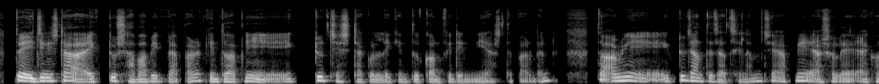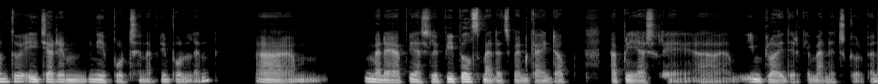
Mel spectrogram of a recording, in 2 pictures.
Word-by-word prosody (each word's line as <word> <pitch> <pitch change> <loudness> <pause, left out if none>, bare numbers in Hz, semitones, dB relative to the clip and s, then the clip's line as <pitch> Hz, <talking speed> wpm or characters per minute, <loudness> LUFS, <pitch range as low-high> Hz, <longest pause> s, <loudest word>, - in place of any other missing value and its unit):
তো - - +5
এই 145 - +10
জিনিসটা 160 +3 +5 0.2
একটু 125 +6 -2
স্বাভাবিক 130 0 0
ব্যাপার। 135 - -3 0.2
কিন্তু 125 -1 +2
আপনি 145 +6 0 0.4
একটু 135 +8 +1
চেষ্টা 125 -4 -1
করলে 105 -2 -1
কিন্তু 105 +1 -4
কনফিডেন্ট 105 -1 -3
নিয়ে 95 - -3
আসতে - - -11
পারবেন। 155 - -6 0.5
তো - - -2
আমি 175 +3 +6 0.4
একটু 140 +8 0
জানতে 150 -3 +1
চাচ্ছিলাম 110 +6 -5
যে - - -6
আপনি 160 +6 -2 0.2
আসলে 70 - -3 0.2
এখন 125 +1 -1
তো 135 - +1 0.2
HRM 110 -3 +2 0.2
নিয়ে 105 -3 +3
পড়ছেন, 105 -1 -3
আপনি 110 - -5
বললেন। 110 +8 -3 0.6
আ - - +4 1.1
মানে 105 -2 +4
আপনি 100 +4 -5
আসলে 110 +1 +1
পিওপলস 120 -1 +6
ম্যানেজমেন্ট 95 0 -2
কাইন্ড 90 0 -4
ওএফ - - -8 0.5
আপনি 105 - -1 0.2
আসলে - - -5 0.3
আ - - -10 0.5
এমপ্লয়ি 105 -3 +1
দেরকে - - -8
মেনেজ - - -8
করবেন। - - -6
115 Hz, 155 wpm, -21 LUFS, 105-135 Hz, 1.1 s, এই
